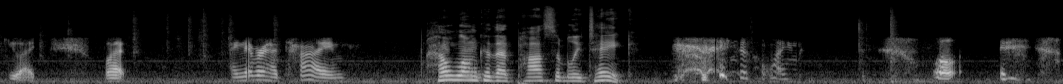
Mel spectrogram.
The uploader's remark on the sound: a lengthy phone call he had last week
